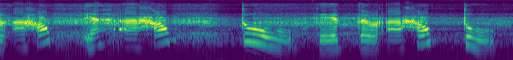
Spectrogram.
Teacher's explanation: kalau to itu idbak, kalau ta itu infitah tipis ya. Ya jadi ahab tuh ahab tadinya tebal ya, to ahab tuh, nah tuh-nya tipis, lo to tebal, ahab ya, ahab tuh gitu, ahab tuh.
